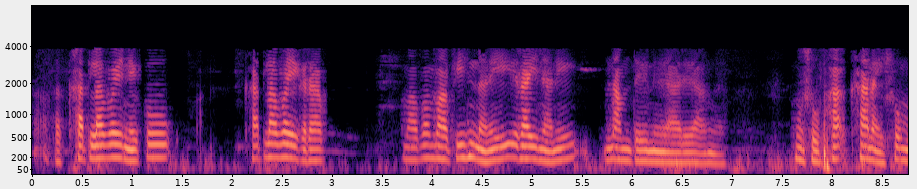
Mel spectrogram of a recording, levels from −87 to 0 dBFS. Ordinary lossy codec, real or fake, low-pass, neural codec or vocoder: AAC, 16 kbps; real; 7.2 kHz; none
